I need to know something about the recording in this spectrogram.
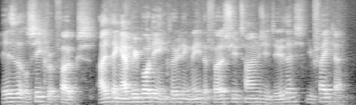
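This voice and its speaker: A man's voice: medium pitch, fairly even intonation, fast talker, slight background noise. Casual man explaining, roomy echo. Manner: casual, self-aware, swears and jokes. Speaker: self-help teacher. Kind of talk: informal lecture. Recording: roomy echoing sound.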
